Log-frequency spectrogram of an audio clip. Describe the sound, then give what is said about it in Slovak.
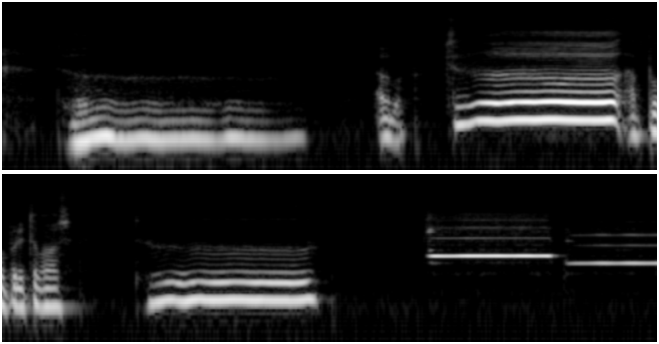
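Several sustained blown tones from a wind instrument, each rich with faint overtones, followed by two higher, purer notes. Brief speech is heard between the tones. “Vieš, a ono sa to nezdá, ale keď fúkneš do jedného tónu, tak je tam jemne, jemne ešte počuť druhý tón.”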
